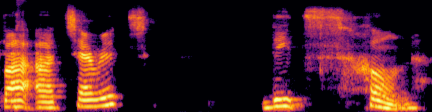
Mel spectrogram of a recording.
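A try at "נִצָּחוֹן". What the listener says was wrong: Under the tzamach is an a, so nitzachon.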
